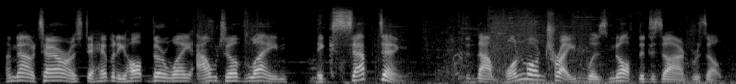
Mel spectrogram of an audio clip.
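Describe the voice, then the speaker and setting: A man calling a high school esports match play-by-play, with dry, self-deprecating humor. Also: animated, moderate pace, soft background music. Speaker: esports caster. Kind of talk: play-by-play commentary.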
